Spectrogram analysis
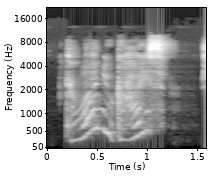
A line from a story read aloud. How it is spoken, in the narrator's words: wheezed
